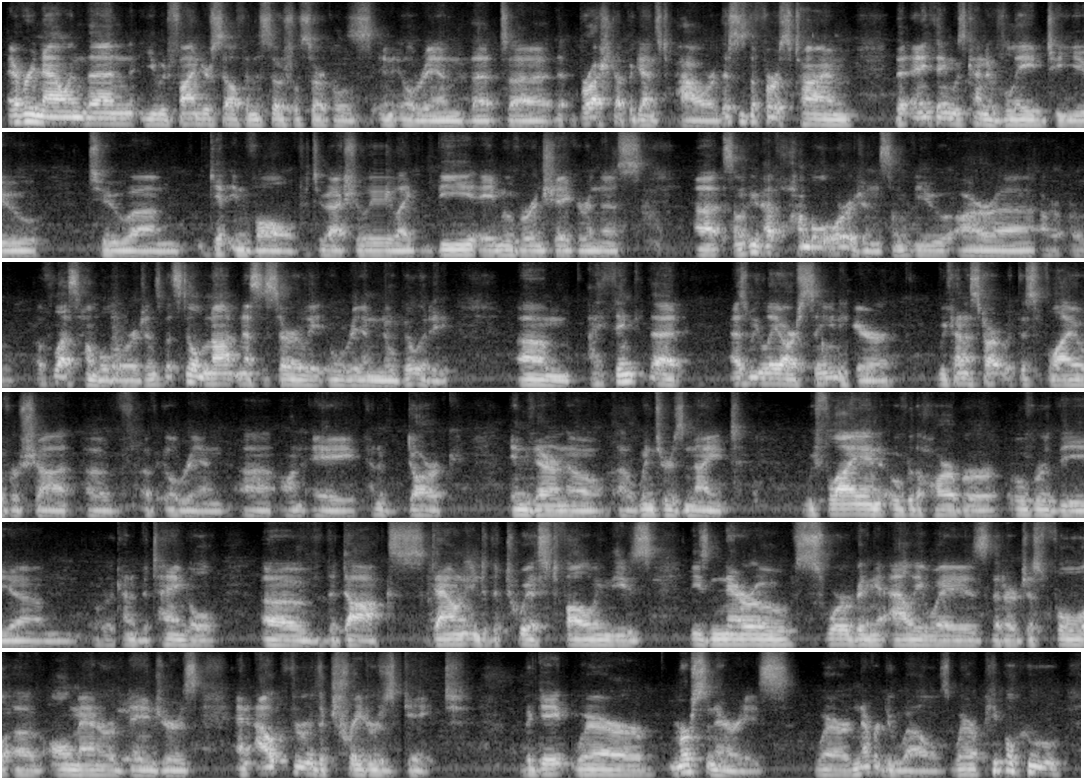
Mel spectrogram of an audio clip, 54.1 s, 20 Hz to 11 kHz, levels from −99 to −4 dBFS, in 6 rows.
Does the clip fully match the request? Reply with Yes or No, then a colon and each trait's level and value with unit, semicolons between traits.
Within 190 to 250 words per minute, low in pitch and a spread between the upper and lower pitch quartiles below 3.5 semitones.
No: average, 170 wpm; very low, 85 Hz; average, 2.9 semitones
